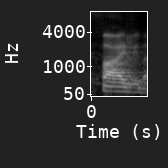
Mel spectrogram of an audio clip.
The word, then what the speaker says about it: Filey Bay: So that's how you say it, Filey Bay.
